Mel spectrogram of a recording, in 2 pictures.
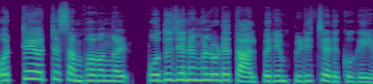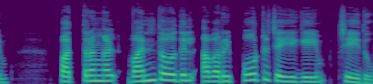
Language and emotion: Malayalam, neutral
